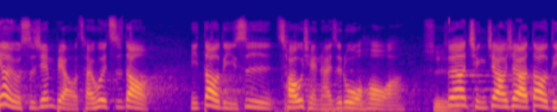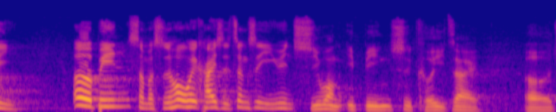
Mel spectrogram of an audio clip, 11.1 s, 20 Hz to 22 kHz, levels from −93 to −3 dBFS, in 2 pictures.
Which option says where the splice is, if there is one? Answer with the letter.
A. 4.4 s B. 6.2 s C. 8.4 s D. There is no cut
C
